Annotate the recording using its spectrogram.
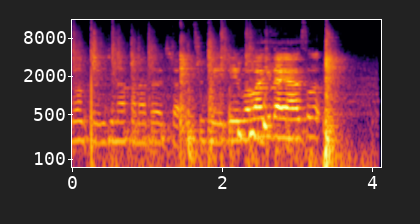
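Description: Women's voices chanting a sing-song counting-game rhyme. Quick light taps come through in the first second and a half, fingers on a table top, with one sharper tap near the end.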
